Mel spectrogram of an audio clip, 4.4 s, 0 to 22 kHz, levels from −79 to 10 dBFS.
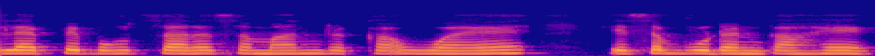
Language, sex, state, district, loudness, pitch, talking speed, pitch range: Hindi, female, Himachal Pradesh, Shimla, -16 LUFS, 215 Hz, 180 wpm, 210-220 Hz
